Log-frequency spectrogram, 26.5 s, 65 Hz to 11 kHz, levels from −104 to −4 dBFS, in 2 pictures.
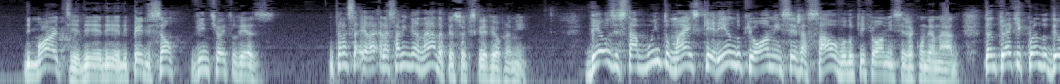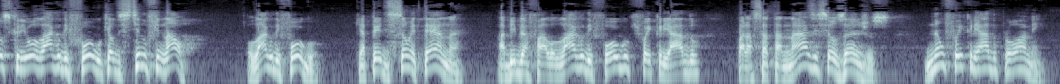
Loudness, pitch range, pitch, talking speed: -18 LUFS, 110-185 Hz, 150 Hz, 185 wpm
